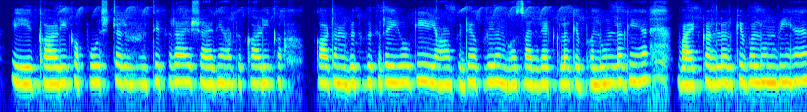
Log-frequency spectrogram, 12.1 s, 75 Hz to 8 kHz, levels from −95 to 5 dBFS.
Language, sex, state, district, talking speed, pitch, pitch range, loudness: Hindi, female, Uttar Pradesh, Budaun, 165 wpm, 255 Hz, 245-260 Hz, -33 LUFS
